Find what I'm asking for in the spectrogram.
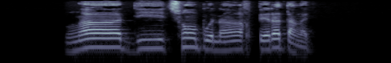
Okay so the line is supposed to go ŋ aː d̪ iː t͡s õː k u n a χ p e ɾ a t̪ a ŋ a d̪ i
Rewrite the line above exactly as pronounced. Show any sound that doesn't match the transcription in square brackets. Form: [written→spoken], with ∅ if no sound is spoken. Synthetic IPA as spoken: ŋ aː d̪ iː [t͡s→t͡sʰ] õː [k→p] u n a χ p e ɾ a t̪ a ŋ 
